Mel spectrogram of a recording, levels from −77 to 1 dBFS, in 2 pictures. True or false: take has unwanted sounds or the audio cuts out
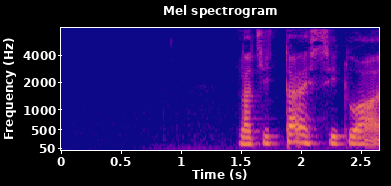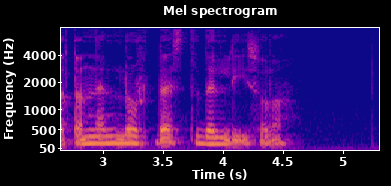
false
